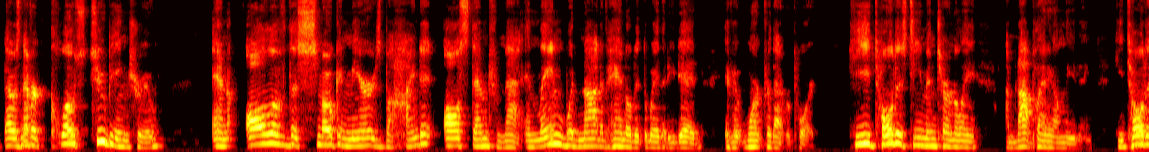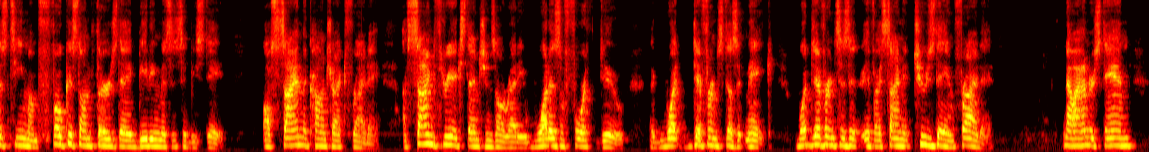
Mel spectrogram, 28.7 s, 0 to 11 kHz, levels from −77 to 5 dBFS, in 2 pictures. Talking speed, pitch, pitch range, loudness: 195 wpm, 150 Hz, 135-160 Hz, -18 LUFS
